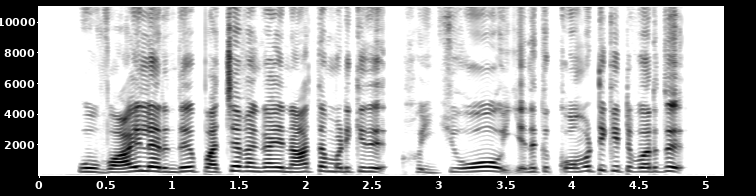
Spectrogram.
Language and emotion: Tamil, disgusted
